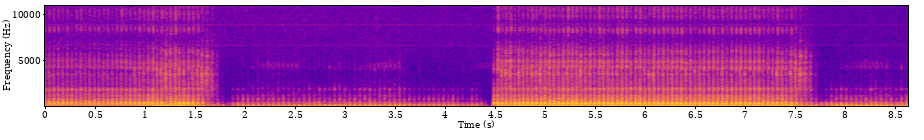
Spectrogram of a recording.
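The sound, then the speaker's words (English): A huge cheetah weighing about 180 pounds purrs loudly, a deep continuous rumbling that swells and shifts with each breath, repeating in several long cycles separated by brief pauses. No voices. “I recorded the cheetah, the huge and very kind cheetah cane.”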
